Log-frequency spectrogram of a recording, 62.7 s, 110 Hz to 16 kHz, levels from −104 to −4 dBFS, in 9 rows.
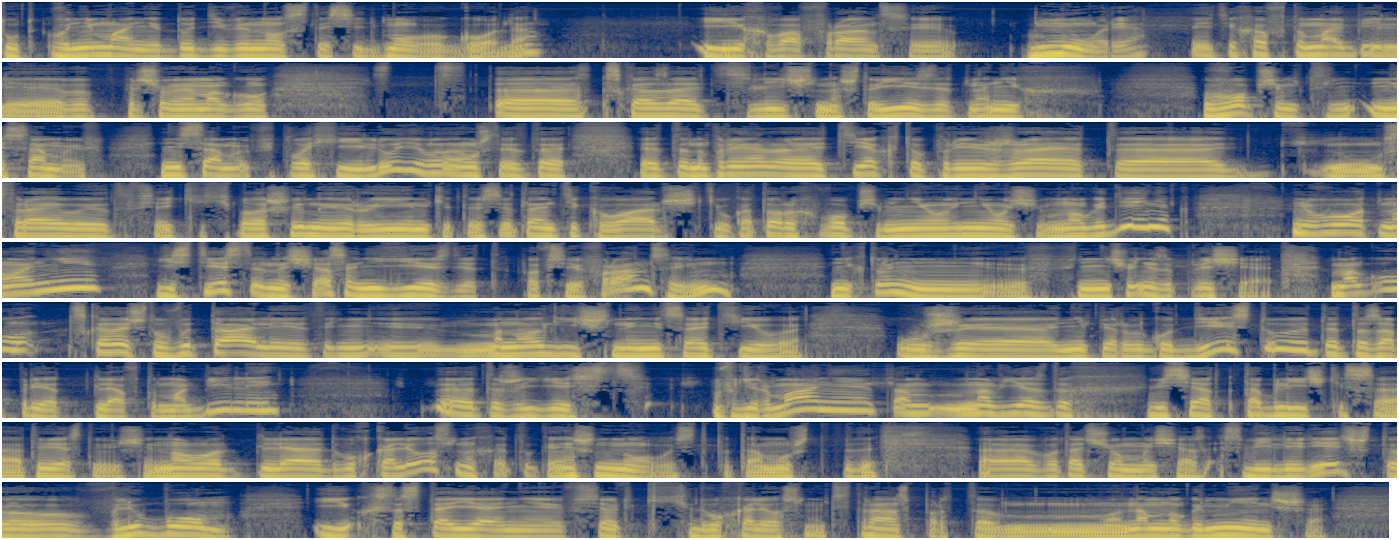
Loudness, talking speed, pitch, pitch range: -26 LUFS, 120 wpm, 130 Hz, 120-145 Hz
